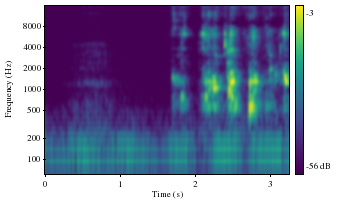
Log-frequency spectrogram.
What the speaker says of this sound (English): I'm gonna get my face wet and we'll start loading up this soap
